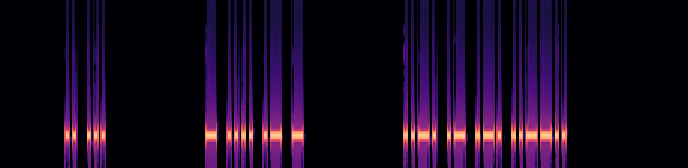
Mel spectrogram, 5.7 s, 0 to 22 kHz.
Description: Morse code, heard as a keyed tone, about 40 wpm, 700 Hz. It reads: IS THAT FAR?
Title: 4x Word-Spacing - Sentences from Top 300 Words - 40wpm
